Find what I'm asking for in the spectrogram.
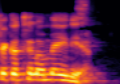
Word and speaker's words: Trichotillomania: You said it correct. Trichotillomania.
